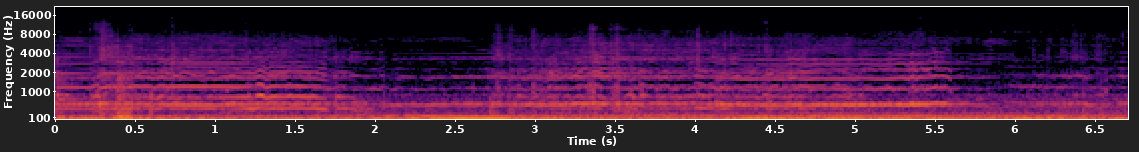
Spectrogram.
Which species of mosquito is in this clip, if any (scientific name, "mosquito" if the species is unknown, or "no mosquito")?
Culex quinquefasciatus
